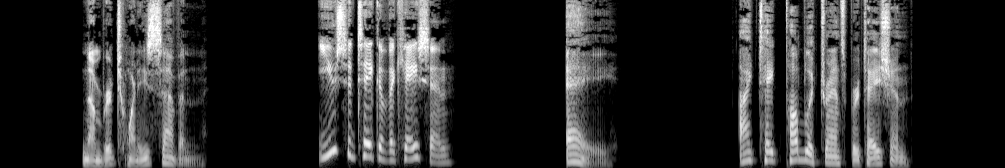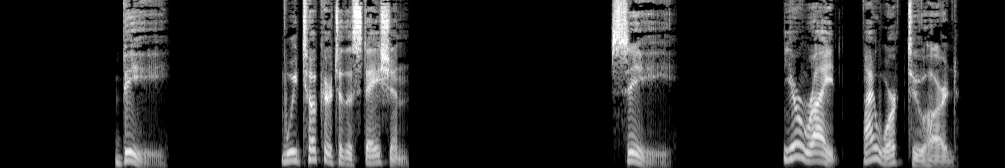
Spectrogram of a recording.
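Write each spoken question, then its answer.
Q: You should take a vacation.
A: C: You're right. I work too hard.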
